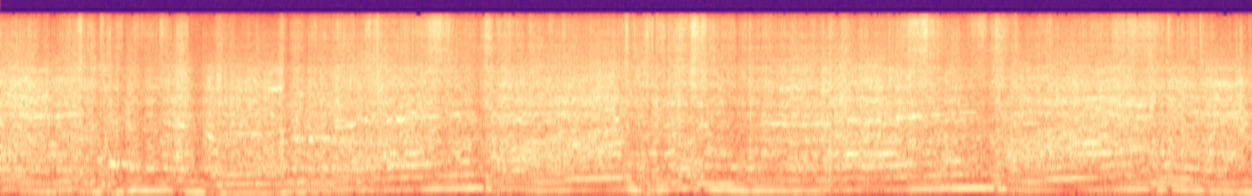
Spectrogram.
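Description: A rally car engine roars loudly from inside the cabin, revving up and down through the gears.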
